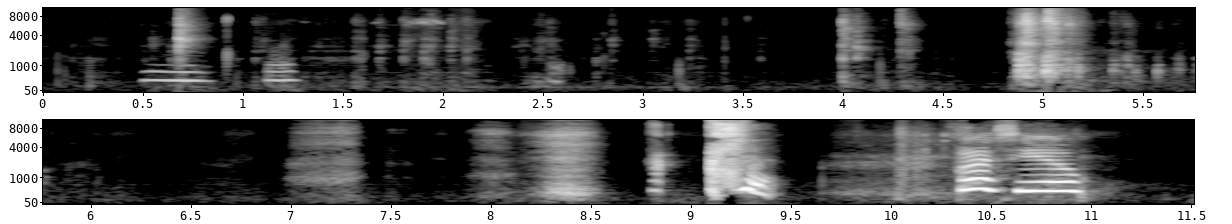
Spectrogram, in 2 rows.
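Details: Young child sneezing, recorded 10/25/14: several small, sharp sneezes with brief vocal sounds between them in a quiet room.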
